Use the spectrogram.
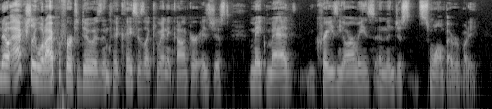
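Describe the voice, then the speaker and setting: A man speaks at a fairly quick pace in a normal speaking voice. His pitch is fairly high, with ordinary pitch variation. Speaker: hobby gamer guest. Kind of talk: casual chat.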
